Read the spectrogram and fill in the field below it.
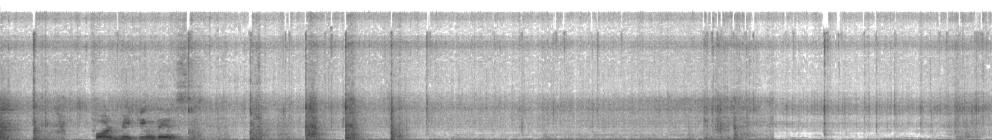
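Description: Food with green chilies and turmeric powder sizzles in a pan as it is stirred, with sharp scraping strokes early on, then a softer steady fry; a voice speaks briefly.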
